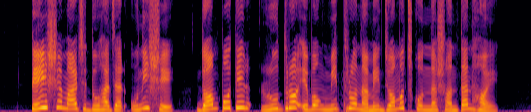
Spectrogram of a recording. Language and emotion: Bengali, neutral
